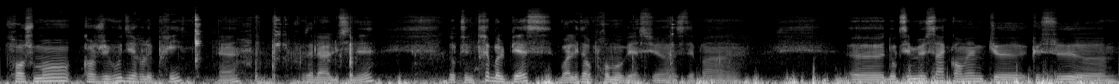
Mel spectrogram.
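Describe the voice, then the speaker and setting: A man's voice: fairly low pitch, moderate pace, heavy background noise. A man with a Belgian French accent chats casually through an unboxing video. He jokes, rambles and throws in lots of "hop" and "hein" as he talks. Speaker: vlogger. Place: outdoors in cold wind.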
